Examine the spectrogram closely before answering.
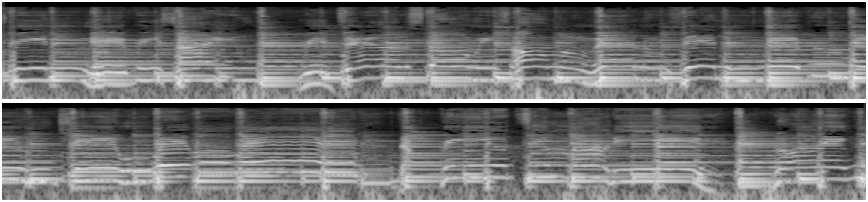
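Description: Ukulele strummed in a steady rhythm, with a wordless vocal melody over it that glides up and down.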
